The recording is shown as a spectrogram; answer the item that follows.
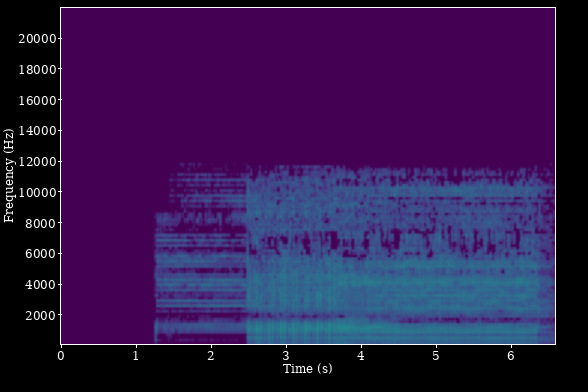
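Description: Atonal electronic music. After about a second of near silence, sustained buzzy electronic tones come in abruptly, and new layers step in about every second, each louder than the last. A low drone joins past the halfway point.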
